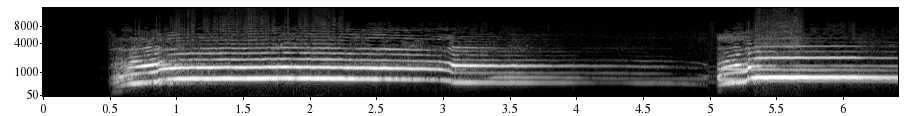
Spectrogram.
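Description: A wolf howls in a long, clear, tonal note that rises quickly, holds level for a couple of seconds, then slides down and fades. After a brief pause a second howl begins with the same upward swoop.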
